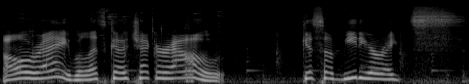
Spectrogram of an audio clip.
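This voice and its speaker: A woman's voice: high-pitched, slow pace, faint music behind. A woman livestreaming a game with casual, playful, goofy commentary.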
